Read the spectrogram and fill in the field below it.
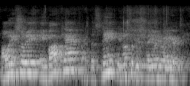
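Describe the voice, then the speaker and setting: A man working as a cave tour guide, talking to visitors in a halting way with repeated words. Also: high voice. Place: underground cavern. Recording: echoing cave, distant mic, faint noise.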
